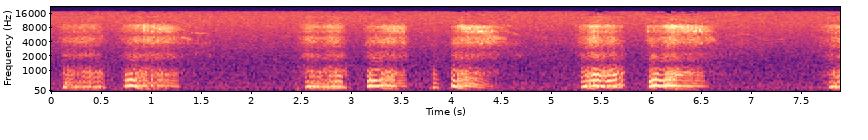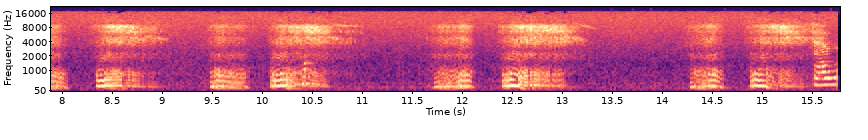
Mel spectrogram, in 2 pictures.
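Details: Sleeping baby snoring: rhythmic, paired rattling, tonal sounds on each breath, about 23 breaths a minute.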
